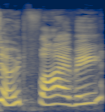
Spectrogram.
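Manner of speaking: acted, very loud, high, tearful crying voice. Retelling a first day after taking the station off air: retelling own past crying. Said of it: "I just remember crying, going".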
